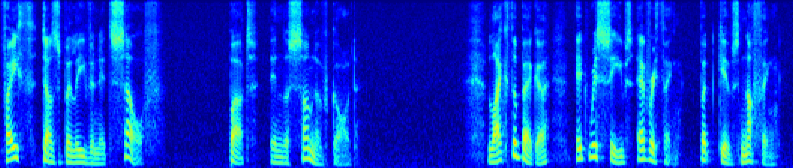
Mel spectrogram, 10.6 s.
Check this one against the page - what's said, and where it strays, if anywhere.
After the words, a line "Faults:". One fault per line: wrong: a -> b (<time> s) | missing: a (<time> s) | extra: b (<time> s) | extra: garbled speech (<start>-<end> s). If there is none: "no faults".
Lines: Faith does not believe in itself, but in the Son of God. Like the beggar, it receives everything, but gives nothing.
Faith does believe in itself, but in the Son of God. Like the beggar, it receives everything, but gives nothing.
Faults:
missing: not (0.8 s)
